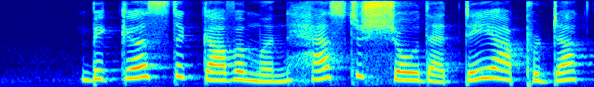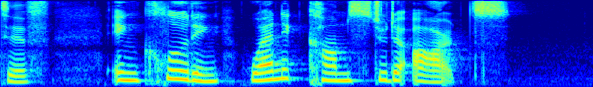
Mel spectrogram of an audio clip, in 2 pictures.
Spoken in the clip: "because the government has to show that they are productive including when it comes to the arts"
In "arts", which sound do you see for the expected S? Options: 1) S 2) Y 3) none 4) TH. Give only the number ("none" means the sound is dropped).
1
